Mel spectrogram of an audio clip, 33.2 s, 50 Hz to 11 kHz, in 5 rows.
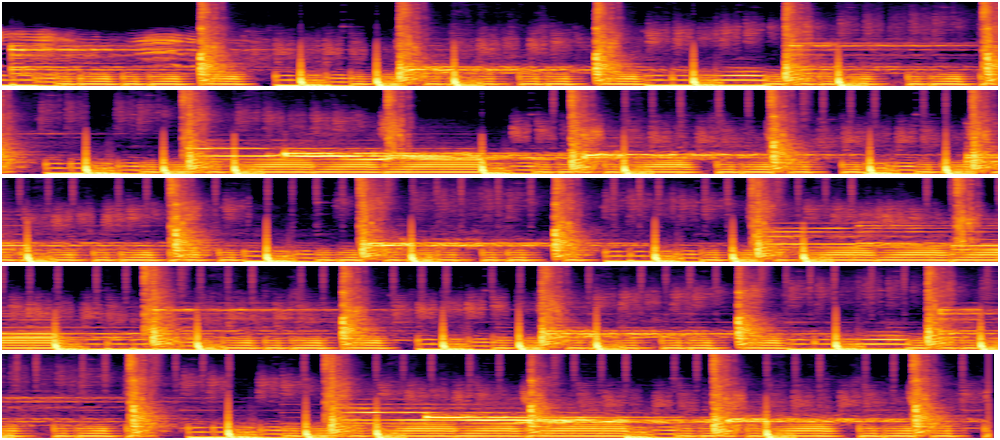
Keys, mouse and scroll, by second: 3.3-5.0 right drag, 4.7 ctrl+s, 7.9 c, 10.7 right click, 10.9-12.2 middle drag, 12.2 right click, 12.4-14.4 drag, 12.9 c, 16.7-17.9 right drag, 17.9 KP_Decimal, 21.9 e, 22.8-24.0 middle drag, 23.7 z, 24.4 s, 27.0 KP_3, 27.3 KP_Decimal, 27.9-29.9 middle drag, 28.5 z, 28.8 s, 31.1 ctrl+z, 31.4 ctrl+z, 32.5 c.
